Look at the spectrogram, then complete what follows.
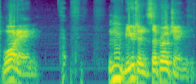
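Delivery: loud robotic warning, lips barely moving; ventriloquist Sentinel voice. Pretend. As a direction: boom it out like a robot sentinel through still lips. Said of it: "ventriloquist Sentinel impression".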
